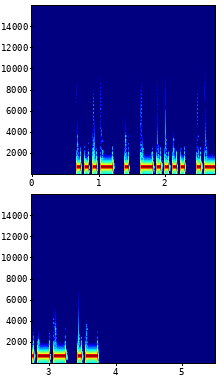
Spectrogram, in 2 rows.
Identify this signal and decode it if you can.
Morse code, heard as a keyed tone, about 20 wpm, 700 Hz. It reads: VE6JA
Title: DXCC-100 Call Signs - 5 Characters - 20wpm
